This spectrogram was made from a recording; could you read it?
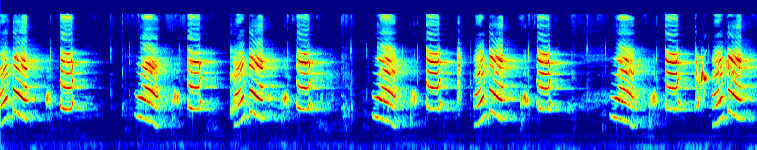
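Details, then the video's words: An Australian parrot gives loud, screechy calls, each a falling squeal followed by a shorter squeak, in close pairs, repeated steadily every second or so in a quiet room. "Australian Parrot Voice Sounds"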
